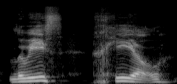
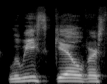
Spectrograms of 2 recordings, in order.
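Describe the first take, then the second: First: The name is said with Spanish sounds. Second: The name is said with plain English sounds.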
